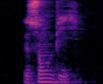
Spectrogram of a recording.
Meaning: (noun) zombie (undead person); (adjective) zombie
- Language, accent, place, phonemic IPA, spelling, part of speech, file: French, France, Paris, /zɔ̃.bi/, zombi, noun / adjective, LL-Q150 (fra)-zombi.wav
